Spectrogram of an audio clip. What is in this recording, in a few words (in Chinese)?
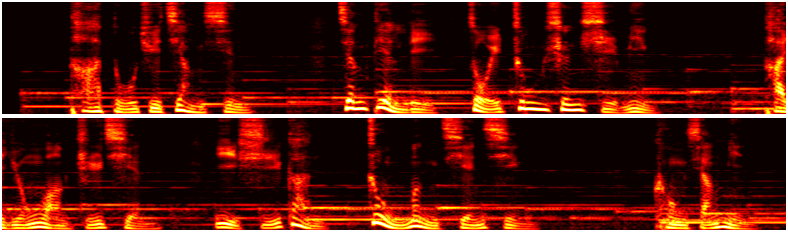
男 人物专题 大气 深沉 温暖 走心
